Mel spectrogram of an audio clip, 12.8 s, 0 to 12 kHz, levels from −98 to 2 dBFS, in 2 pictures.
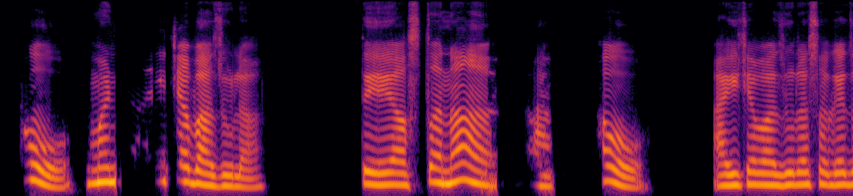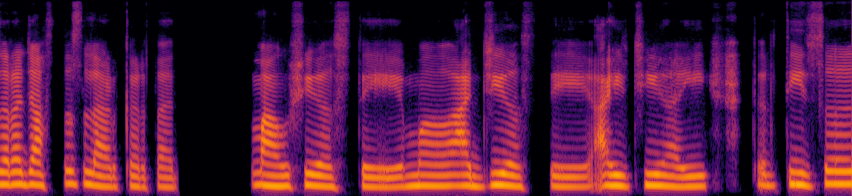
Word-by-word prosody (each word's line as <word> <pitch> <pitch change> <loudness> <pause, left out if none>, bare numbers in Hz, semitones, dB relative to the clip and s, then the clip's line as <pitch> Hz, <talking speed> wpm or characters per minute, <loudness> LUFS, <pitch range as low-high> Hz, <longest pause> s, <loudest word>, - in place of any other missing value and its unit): हो, 220 - +1 0.2
म्हणजे 245 +2 +3
आईच्या 255 +2 -4
बाजूला. 180 -7 +1 0.8
ते 205 -2 +3
असतं 205 +4 +1
ना 260 +5 +5 0.5
हां, 180 -2 -6 0.4
हो. 190 - 0 0.5
आईच्या 195 +2 +2
बाजूला 200 +1 +3
सगळे 205 0 0
जरा 210 +1 +3
जास्तच 205 +2 -1
लाड 180 -5 0
करतात. 165 -2 -6 0.6
मावशी 185 0 +2
असते, 165 -1 -2
मग 185 +1 +1
आजी 185 +1 +2
असते. 170 -1 -2
आईची 185 +1 +3
आई. 175 0 0 0.4
तर 190 - -4
तिचं 215 +2 +2
190 Hz, 115 wpm, -24 LUFS, 175-210 Hz, 0.8 s, ना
